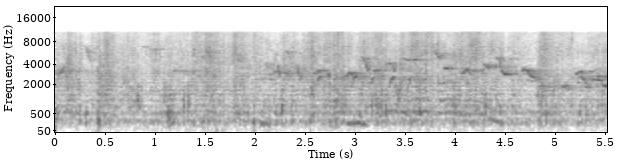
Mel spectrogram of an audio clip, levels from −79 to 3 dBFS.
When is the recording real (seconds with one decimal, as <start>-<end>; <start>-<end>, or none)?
0.0-5.5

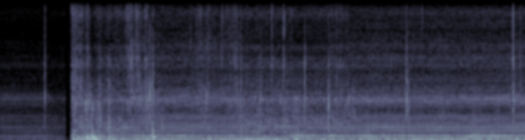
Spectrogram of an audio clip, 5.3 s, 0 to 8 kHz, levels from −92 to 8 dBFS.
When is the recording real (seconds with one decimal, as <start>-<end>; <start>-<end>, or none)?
0.0-0.5; 1.3-2.4; 3.5-5.3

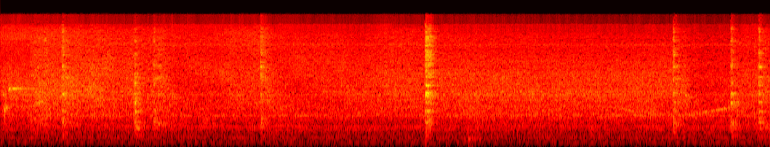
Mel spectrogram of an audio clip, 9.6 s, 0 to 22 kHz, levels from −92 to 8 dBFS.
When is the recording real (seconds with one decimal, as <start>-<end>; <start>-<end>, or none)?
0.0-9.6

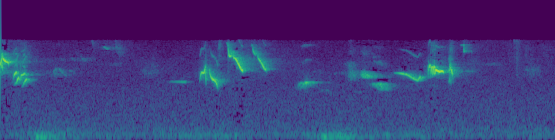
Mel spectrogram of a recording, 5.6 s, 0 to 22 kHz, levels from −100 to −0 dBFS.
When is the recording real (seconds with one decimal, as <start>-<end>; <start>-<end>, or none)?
0.0-5.6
